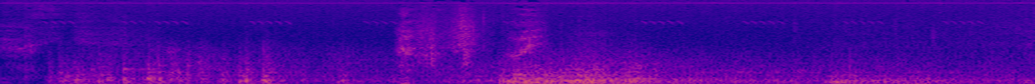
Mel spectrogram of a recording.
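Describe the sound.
Thunder rumbles low and heavy through a stormy night, swelling loudest midway before rolling on, with a brief spoken exclamation near the start and faint rain hiss behind.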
